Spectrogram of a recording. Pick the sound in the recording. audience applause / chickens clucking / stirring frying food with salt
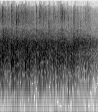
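audience applause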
